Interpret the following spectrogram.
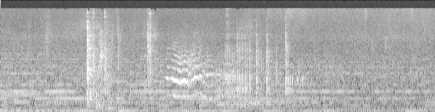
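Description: Soft background music with sustained tones, and about a second in a single thunk as the front door is unlatched and pulled open.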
